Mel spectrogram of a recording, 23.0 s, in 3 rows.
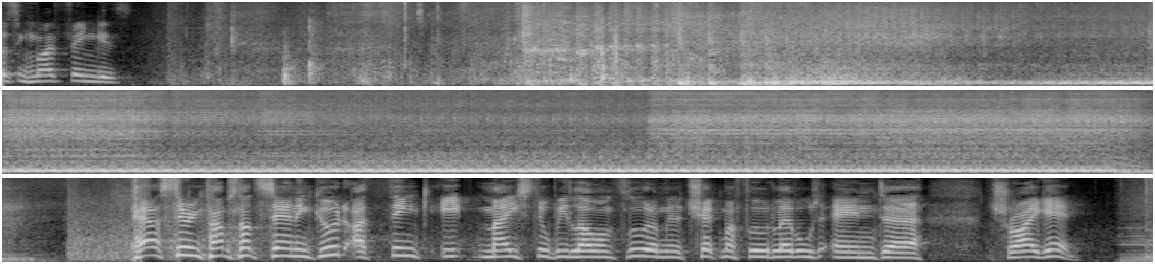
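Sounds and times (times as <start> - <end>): power steering pump whine: 3.4 - 15.7
engine starting and idling: 3.4 - 15.8.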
